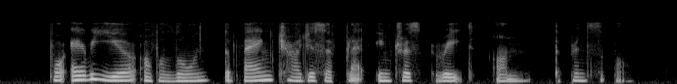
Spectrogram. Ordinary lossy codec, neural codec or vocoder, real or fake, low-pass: Opus, 16 kbps; none; real; 7.2 kHz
